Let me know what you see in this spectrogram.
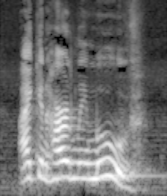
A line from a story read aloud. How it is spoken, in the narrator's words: he exclaimed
